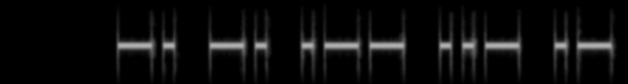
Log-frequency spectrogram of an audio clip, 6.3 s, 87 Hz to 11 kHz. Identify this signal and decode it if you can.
Morse code, heard as a keyed tone, about 10 wpm, 800 Hz. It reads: NNWUA
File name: LEZIONI / 3 MWRO / 3 MW 10wpm 1959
